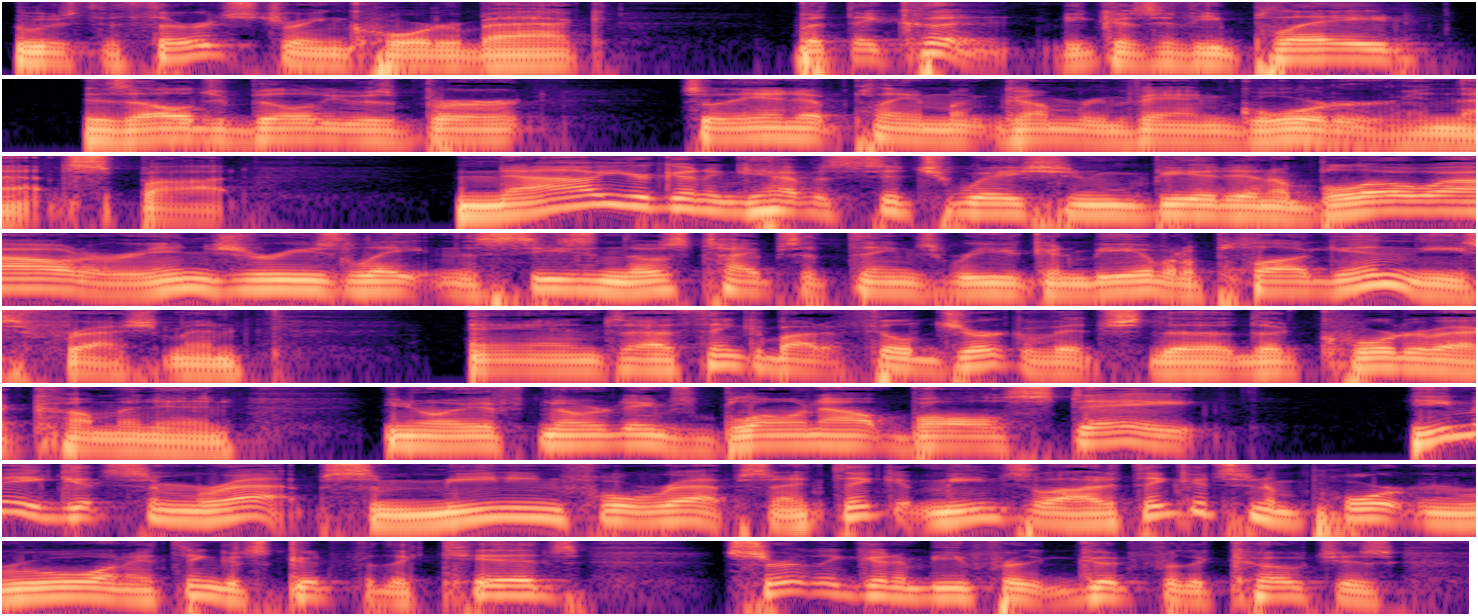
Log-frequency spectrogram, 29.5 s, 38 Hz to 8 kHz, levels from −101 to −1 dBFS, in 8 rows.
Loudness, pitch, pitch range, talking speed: -19 LUFS, 110 Hz, 95-130 Hz, 240 wpm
